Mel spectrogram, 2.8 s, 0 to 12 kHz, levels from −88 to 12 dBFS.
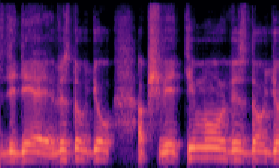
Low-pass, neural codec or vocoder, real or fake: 10.8 kHz; none; real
